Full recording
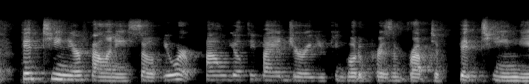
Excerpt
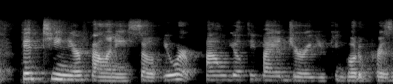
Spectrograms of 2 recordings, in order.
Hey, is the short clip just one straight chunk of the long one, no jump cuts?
yes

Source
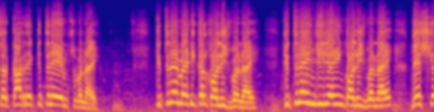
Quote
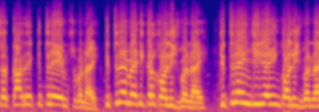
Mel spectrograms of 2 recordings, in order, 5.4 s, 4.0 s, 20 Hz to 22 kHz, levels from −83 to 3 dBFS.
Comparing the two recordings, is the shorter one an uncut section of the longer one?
no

